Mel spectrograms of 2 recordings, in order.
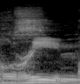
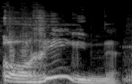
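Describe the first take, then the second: First: It is said in his ordinary accent. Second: It is said in a posh Morningside accent.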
